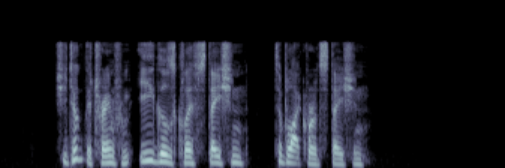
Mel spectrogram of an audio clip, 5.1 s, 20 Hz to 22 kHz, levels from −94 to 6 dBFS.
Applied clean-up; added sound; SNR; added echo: none; none; none; none.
